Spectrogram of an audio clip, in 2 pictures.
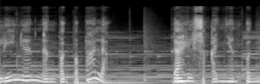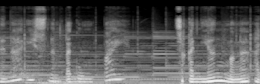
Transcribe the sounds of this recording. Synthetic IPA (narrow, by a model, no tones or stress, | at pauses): liːŋɐnːɐŋpɐɡ̚pɐpaːlɐ̰k̚ | d̪̥aːhɪlsɐkɐɲaŋpɐɡ̚nɐnaːʔɪsnɐŋt̪ɐɡʊŋpaj | sɐkɐɲjaŋmɐŋaʔɐ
